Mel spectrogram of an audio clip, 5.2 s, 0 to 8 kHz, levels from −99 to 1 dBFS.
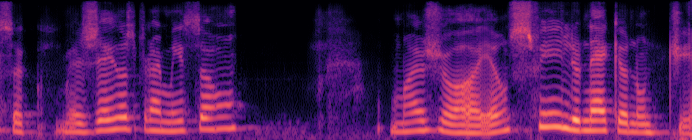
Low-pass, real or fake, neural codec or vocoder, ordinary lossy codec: none; fake; codec, 16 kHz, 4 kbps, X-Codec, HuBERT features, trained on LibriSpeech; none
